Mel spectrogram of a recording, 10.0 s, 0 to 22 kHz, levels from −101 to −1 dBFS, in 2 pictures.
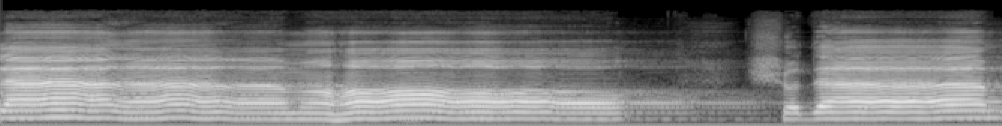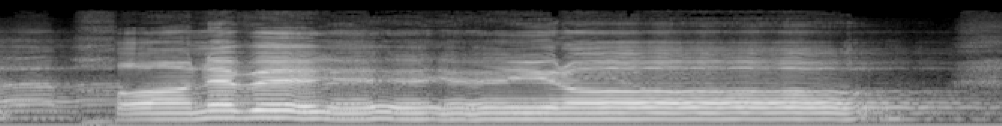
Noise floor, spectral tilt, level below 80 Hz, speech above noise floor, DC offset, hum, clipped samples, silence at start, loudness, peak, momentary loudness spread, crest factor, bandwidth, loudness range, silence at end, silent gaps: -37 dBFS; -4 dB/octave; -62 dBFS; 21 dB; 0.6%; none; under 0.1%; 0 s; -17 LUFS; 0 dBFS; 16 LU; 18 dB; 15 kHz; 2 LU; 0 s; none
